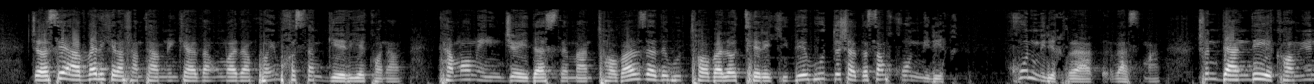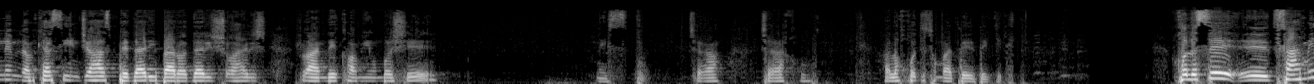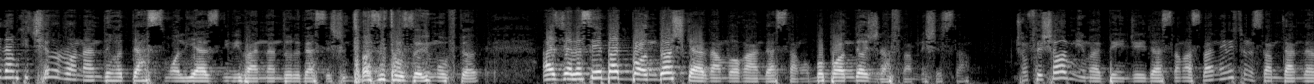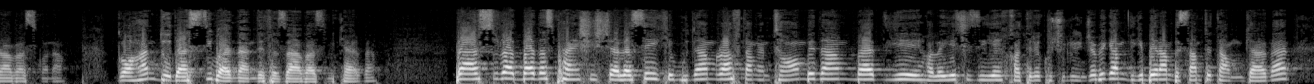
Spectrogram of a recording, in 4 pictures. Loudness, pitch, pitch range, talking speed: -14 LUFS, 180 Hz, 150-225 Hz, 145 wpm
